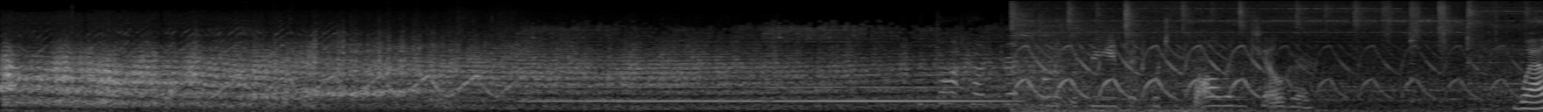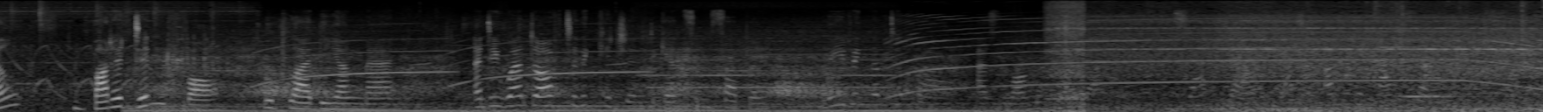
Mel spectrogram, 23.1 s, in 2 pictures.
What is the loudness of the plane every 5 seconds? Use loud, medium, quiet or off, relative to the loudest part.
loud, medium, loud, loud, loud.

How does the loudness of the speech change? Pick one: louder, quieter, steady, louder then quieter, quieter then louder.
louder then quieter.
